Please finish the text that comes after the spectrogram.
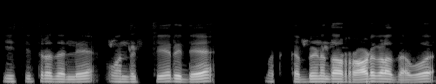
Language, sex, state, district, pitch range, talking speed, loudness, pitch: Kannada, male, Karnataka, Koppal, 125-135 Hz, 125 wpm, -19 LUFS, 130 Hz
